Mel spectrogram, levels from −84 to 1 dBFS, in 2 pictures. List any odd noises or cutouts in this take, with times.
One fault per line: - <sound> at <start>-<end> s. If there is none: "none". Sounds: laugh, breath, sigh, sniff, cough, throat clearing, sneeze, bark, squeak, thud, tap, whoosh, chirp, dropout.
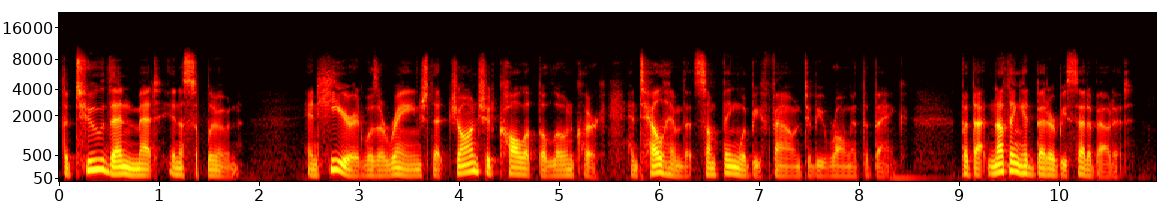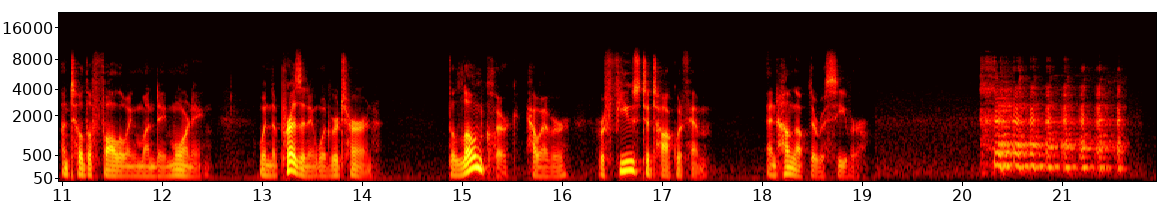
- dropout at 1.4-1.5 s
- laugh at 20.2-21.7 s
